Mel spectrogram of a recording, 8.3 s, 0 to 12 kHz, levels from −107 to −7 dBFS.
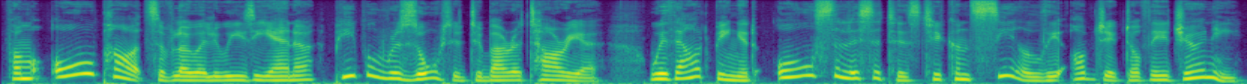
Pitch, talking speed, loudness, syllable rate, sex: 205 Hz, 160 wpm, -18 LUFS, 5.0 syllables/s, female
